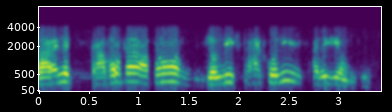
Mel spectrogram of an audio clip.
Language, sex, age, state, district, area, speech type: Odia, male, 45-60, Odisha, Nuapada, urban, conversation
